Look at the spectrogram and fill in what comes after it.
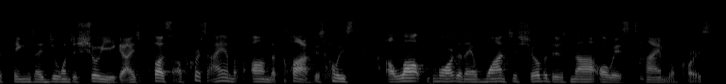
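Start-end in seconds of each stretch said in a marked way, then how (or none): none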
